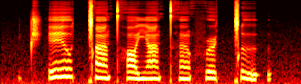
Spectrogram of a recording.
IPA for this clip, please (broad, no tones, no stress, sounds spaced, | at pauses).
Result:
t͡ʃʼ e o̯ ǀ ã t̪ʰ ɒ j ã t̪ʰ ə̃ f ə˞ ǀ ɯ ʔ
